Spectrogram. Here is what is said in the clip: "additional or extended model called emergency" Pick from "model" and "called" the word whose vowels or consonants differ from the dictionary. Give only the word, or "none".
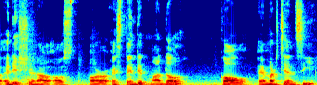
called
